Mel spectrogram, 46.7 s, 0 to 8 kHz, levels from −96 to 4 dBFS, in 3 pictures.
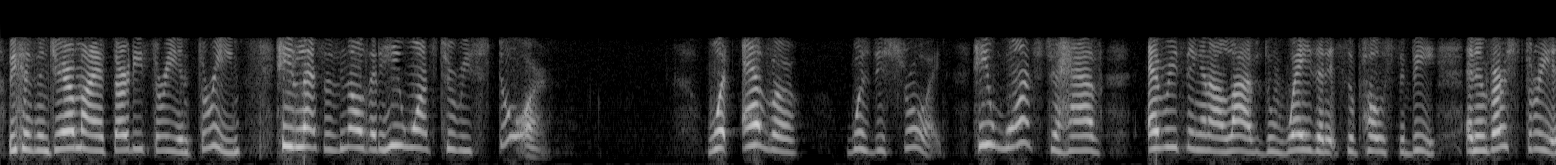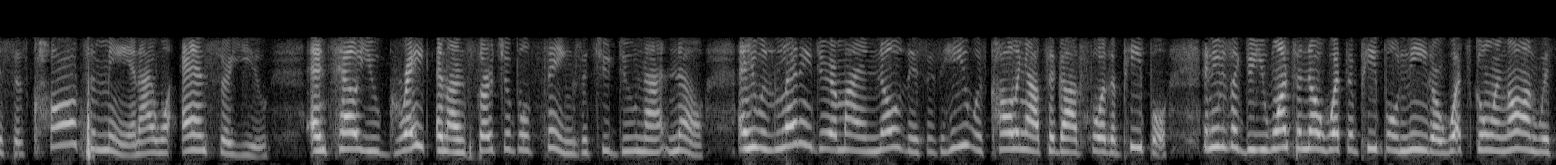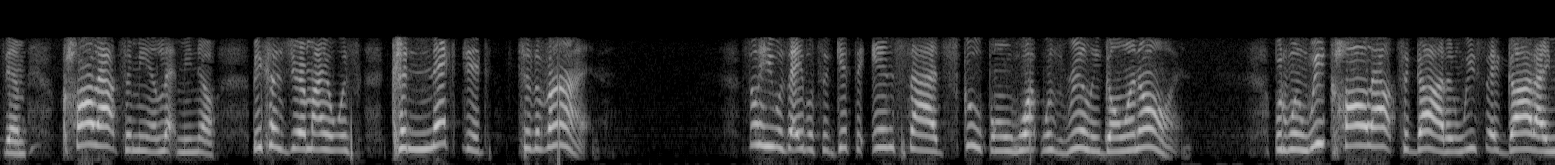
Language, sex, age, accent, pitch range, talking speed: English, female, 40-59, American, 255-315 Hz, 175 wpm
